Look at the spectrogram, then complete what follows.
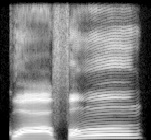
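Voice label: "gua1 feng1", Mandarin Chinese; HSK3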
